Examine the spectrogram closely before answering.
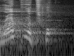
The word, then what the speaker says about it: repertoire: Oh, repertoire. Stands for IDEST. Hold which is on, Latin chat. for that is. Repertoire. How do we spell that? Oh my god. It's repertoire, not twar.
